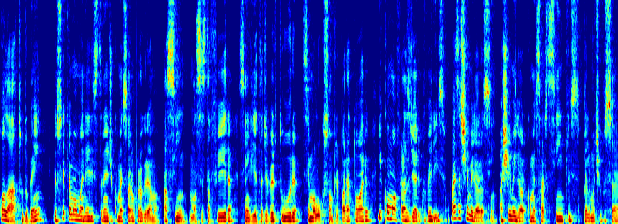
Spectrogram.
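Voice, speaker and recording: The speaker talks at a fairly quick pace with hardly any pauses. Pitch varies in an ordinary way, in a Brazilian accent. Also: man, fairly high pitch for a man. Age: 30s. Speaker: podcast host. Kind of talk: podcast monologue.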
